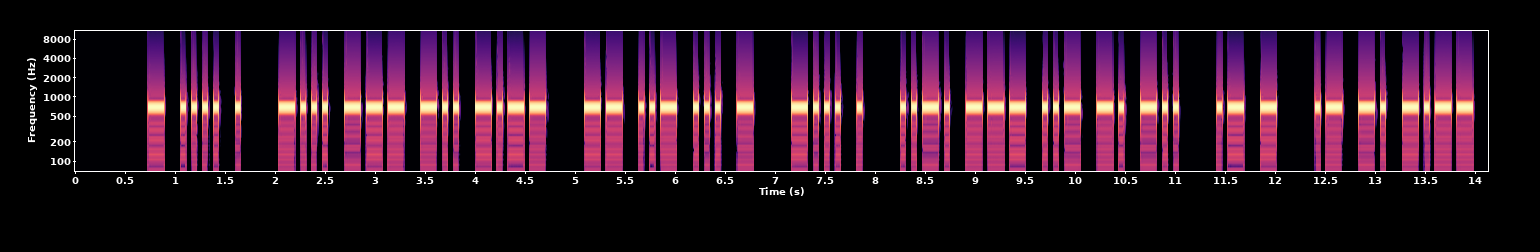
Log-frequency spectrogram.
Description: Morse code, heard as a keyed tone, about 22 wpm, 700 Hz. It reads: THE BODY MUST BE FOUND AT ANY
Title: Sentences from Top 1000 Words - Review Part 5 - 22wpm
